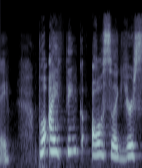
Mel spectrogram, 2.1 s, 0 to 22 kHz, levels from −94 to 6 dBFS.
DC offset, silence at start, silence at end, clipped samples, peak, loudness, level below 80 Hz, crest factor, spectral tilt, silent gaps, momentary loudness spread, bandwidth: under 0.1%; 0 s; 0 s; under 0.1%; -8 dBFS; -27 LUFS; -68 dBFS; 20 dB; -3 dB/octave; none; 10 LU; 16 kHz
